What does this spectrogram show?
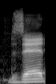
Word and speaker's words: Z: Zed is the objectively correct way to say it. And if you say Z, like, I'll still know what you mean, but I'll also know in my head, like, you're wrong.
